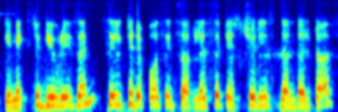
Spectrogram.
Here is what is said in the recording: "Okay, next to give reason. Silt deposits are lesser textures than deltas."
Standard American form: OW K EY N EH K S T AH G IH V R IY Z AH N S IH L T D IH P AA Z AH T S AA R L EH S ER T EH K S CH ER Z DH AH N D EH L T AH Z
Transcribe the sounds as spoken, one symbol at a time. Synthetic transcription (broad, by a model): K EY N EH K S T G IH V R IY Z AH N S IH L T D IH P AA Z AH T S AA R L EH S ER T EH S CH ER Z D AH N D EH L T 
